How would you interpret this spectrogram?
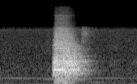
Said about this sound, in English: Sphinky, you're just throwing those barks at him.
